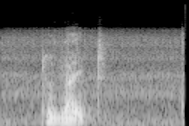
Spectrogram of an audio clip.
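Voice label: "polite", English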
